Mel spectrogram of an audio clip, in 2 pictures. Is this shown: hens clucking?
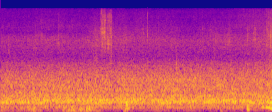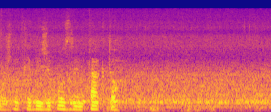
no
